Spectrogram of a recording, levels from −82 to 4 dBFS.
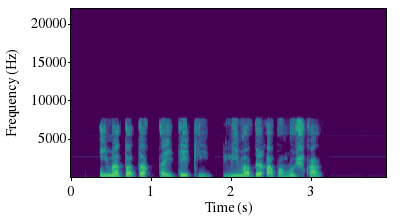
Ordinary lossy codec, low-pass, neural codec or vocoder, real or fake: Opus, 16 kbps; 7.2 kHz; vocoder, 22.05 kHz, 80 mel bands, HiFi-GAN; fake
